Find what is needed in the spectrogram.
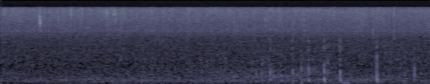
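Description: Faint, steady outdoor background hiss with a few light ticks in the second half.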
